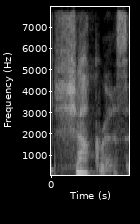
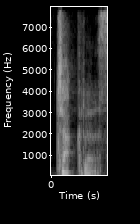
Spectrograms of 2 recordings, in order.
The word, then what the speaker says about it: chakras: can do yoga poses Chuck Dez which is the correct way to say it cause like they're like it's not chakras it's Chuck des and I was like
